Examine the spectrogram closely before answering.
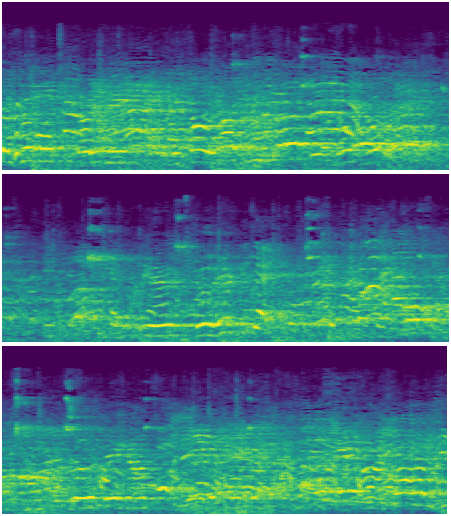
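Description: A crowd in a large echoing gym chatters and cheers throughout.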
